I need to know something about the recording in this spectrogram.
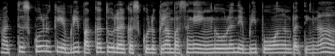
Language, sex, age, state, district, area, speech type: Tamil, female, 30-45, Tamil Nadu, Viluppuram, rural, spontaneous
